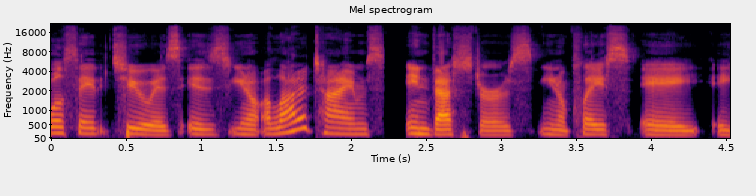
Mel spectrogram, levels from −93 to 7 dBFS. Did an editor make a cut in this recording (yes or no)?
no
